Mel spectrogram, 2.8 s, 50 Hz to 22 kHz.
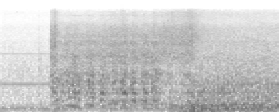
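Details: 1995 Chevy Tahoe LT 4x4 K1500, 5.7L V8 with TBI and a brand-new starter: a short starter spin, then it catches immediately and settles to a steady, even idle. A clean, normal start.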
